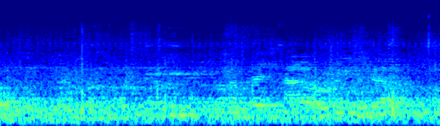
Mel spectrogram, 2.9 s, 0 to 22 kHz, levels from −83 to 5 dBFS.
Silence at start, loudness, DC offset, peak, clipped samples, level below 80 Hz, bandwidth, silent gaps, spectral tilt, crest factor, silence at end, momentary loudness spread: 0 s; -37 LUFS; under 0.1%; -20 dBFS; under 0.1%; -60 dBFS; 16 kHz; none; -5.5 dB/octave; 18 dB; 0 s; 3 LU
